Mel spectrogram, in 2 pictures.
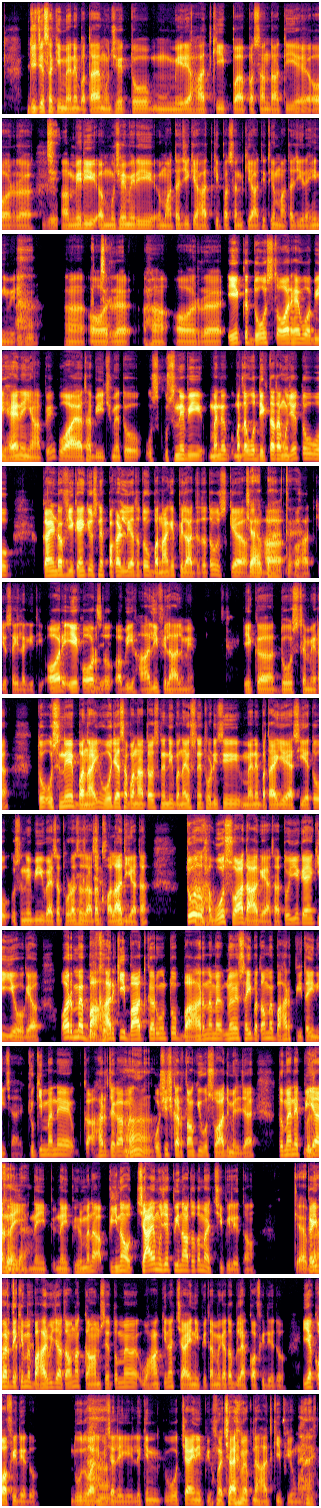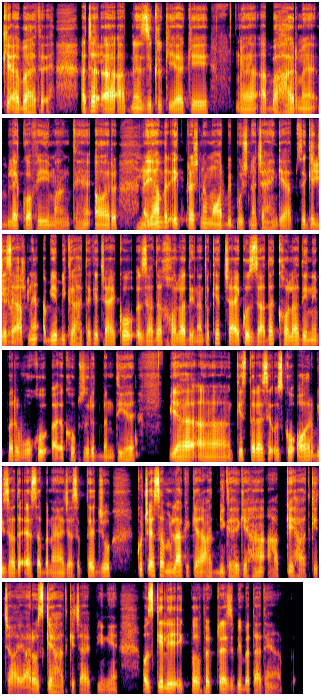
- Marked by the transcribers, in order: alarm; tapping; other background noise; in English: "काइन्ड ऑफ़"; laughing while speaking: "पीऊँगा। चाय"; laughing while speaking: "हाँ, क्या बात है!"; in English: "परफ़ेक्ट रेसिपी"
- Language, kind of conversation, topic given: Hindi, podcast, चाय या कॉफ़ी आपके ध्यान को कैसे प्रभावित करती हैं?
